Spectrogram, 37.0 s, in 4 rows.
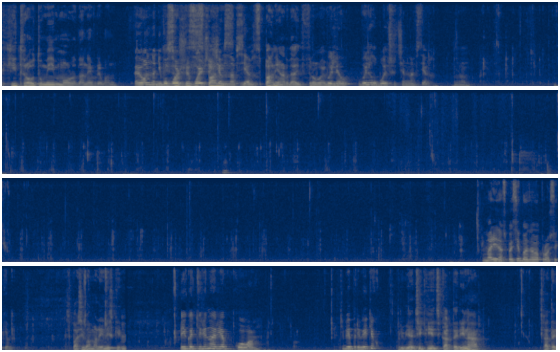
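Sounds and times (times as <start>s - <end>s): people chewing: 7.6s - 26.6s, 27.7s - 30.8s, 31.6s - 33.4s, 35.8s - 37.0s.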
